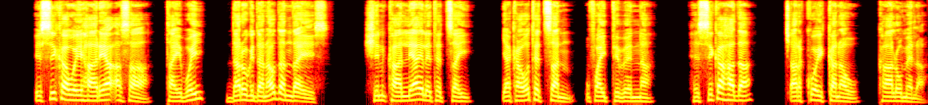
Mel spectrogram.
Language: Gofa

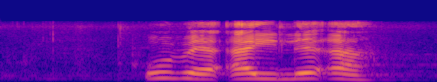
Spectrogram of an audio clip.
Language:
Northern Sotho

